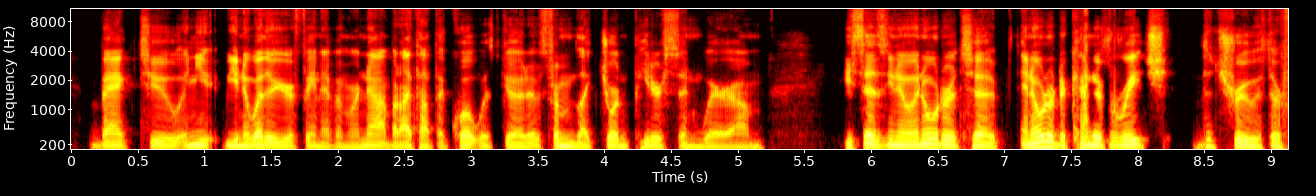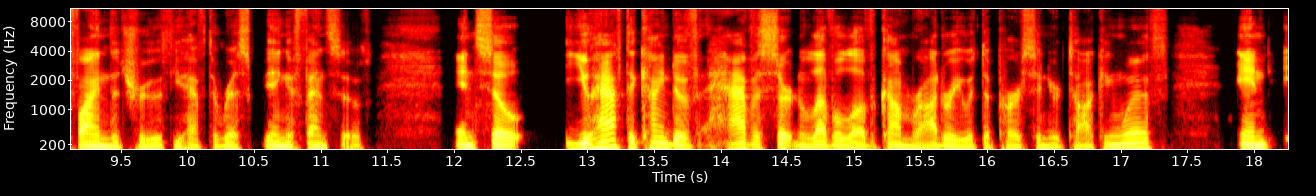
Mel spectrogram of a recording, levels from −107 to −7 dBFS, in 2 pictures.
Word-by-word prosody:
back 90 -1 -2
to 85 -3 -4
and 90 - -2
you 100 - 0
you 90 - +1
know, 85 - 0
whether 95 -3 +3
you're 80 -1 0
a - - -10
fan 85 - -7
of 75 0 -9
him 75 0 -9
or 75 - -7
not, 85 0 -2
but - - -4
I - - +3
thought - - -5
the - - -9
quote - - -2
was 75 0 -8
good. 80 -2 -2
It - - -2
was 85 - -9
from, 85 -2 0
like, 80 0 -5
Jordan 90 -5 -2
Peterson 85 -6 -5
where, 75 -1 -5
um, 75 - -10 0.6
he - - -1
says, 100 -5 +3
"You 100 - +2
know, 95 -1 +4
in 100 - +3
order 105 -3 +4
to 80 -1 +1 0.2
in 100 +1 +3
order 130 +2 +7
to - - 0
kind 95 - +3
of 95 - +2
reach 100 +3 +2 0.2
the 155 - -5
truth 85 -9 0
or 85 - +1
find 85 -4 +4
the 80 - -1
truth, 85 -1 -4
you 85 - -4
have 85 -3 -5
to 80 - -8
risk 85 0 -3
being 85 -2 +2
offensive," 80 0 -3 0.7
and 95 -2 +4
so 95 -4 +4 0.3
you 110 0 +5
have 140 +5 +6
to 125 - +1
kind 125 -5 0
of 90 -4 +1
have - - 0
a - - -1
certain 85 - 0
level 90 -1 +1
of 80 +1 -2
camaraderie 80 -2 -1
with 80 -1 -5
the - - -6
person 80 0 -5
you're - - -5
talking 95 +5 -3
with 115 +1 0 0.6
and 100 0 +6
85 Hz, 245 wpm, -26 LUFS, 80-100 Hz, 0.7 s, order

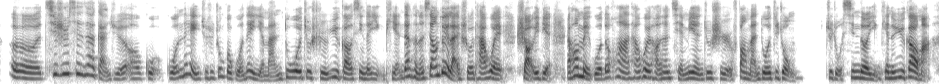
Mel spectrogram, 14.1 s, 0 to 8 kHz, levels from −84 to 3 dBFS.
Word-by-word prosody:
呃， 215 -7 0
其 360 - -2
实 370 +2 +2
现 375 -2 -1
在 330 -1 -1
感 295 - -5
觉， 185 +1 -5
呃， 200 -1 -6
国 195 0 -6
国 210 0 -2
内， 290 - 0
就 215 +3 -10
是 220 - -8
中 275 +3 -7
国 215 - -1
国 155 -6 -5
内 230 +4 0
也 170 -6 -4
蛮 160 +3 -6
多 240 +1 +3
就 230 0 -2
是 205 -3 -2
预 250 +1 -3
告 200 -4 +1
性 195 +2 -2
的 180 - -1
影 185 -2 -8
片。 200 -3 -5
但 275 0 +2
可 240 - 0
能 205 0 -1
相 300 +8 +3
对 420 - +6
来 - - +4
说 205 -2 -2
它 200 -1 +2
会 195 -7 +2 0.2
少 - - +4
一 205 - +4
点。 205 - 0 0.2
然 215 - 0
后 300 - +4
美 260 -10 +5
国 185 +1 +1
的 230 +5 -2
话， 230 -5 -2
它 220 +1 -4
会 250 -3 +3
好 205 -6 -3
像 215 +2 -1
前 215 -6 -5
面 200 -2 +2
就 210 +4 -3
是 195 -3 -3
放 210 - -2
蛮 190 - -2
多 205 0 +3
这 220 +2 -4
种 220 - -2 0.3
这 225 - -4
种 195 - -4
新 230 -1 -1
的 205 -4 +6
影 185 +2 -6
片 220 +1 -1
的 - - +3
预 235 +1 0
告 255 +2 +7
嘛。 - - +1
215 Hz, 295 characters per minute, -25 LUFS, 195-240 Hz, 0.3 s, 告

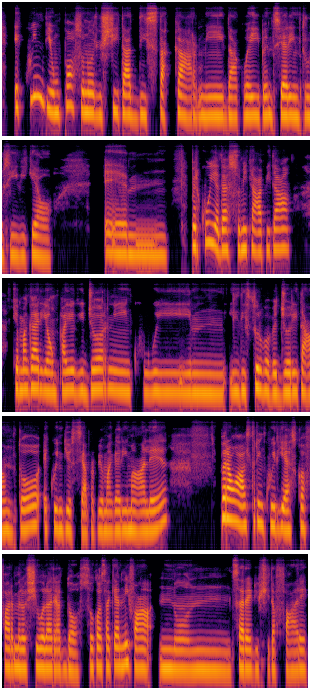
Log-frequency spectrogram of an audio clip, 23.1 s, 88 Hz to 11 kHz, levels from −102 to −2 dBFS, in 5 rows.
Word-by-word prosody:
e 245 -1 -1
quindi 335 -7 +1
un 205 -2 0
po' 270 +3 +1
sono 210 -3 +2
riuscita 195 +2 +1
a - - +5
distaccarmi 180 0 -1
da 175 0 -2
quei 180 0 0
pensieri 180 0 +2
intrusivi 175 -1 -4
che 175 +2 0
ho, 160 -2 -5 0.8
ehm, 175 - -2 0.4
per 240 -2 +3
cui 280 -3 +1
adesso 215 0 +1
mi 220 0 +2
capita 220 +1 -1 0.5
che 205 - 0
magari 200 -1 +2
ho 180 - +2
un 175 - -3
paio 195 0 +1
di 185 0 -4
giorni 200 0 0
in 180 -1 -3
cui, 180 0 -4
ehm, 175 -1 -2
il 185 0 -4
disturbo 190 +1 +1
peggiori 180 +1 0
tanto 185 +5 0
e 190 - -5
quindi 185 -2 -2
io 180 - +1
stia - - -3
proprio 175 +1 -4
magari 175 +1 -1
male, 175 +7 +1 0.8
però 275 -2 +10
ho - - +6
altri 220 +2 +4
in 225 - +1
cui 215 - 0
riesco 190 0 +1
a - - 0
farmelo 180 -1 +1
scivolare 180 -1 +2
addosso, 170 +1 -3
cosa 185 0 +1
che 185 - -2
anni 195 +3 +2
fa 180 -3 +2
non 170 -1 -2
sarei 175 +1 +3
riuscita 165 0 -5
a - - -8
fare. 165 +1 -4
180 Hz, 155 wpm, -27 LUFS, 175-200 Hz, 0.8 s, però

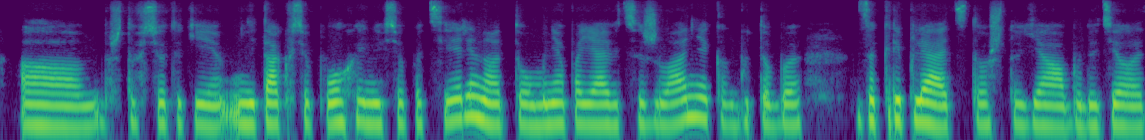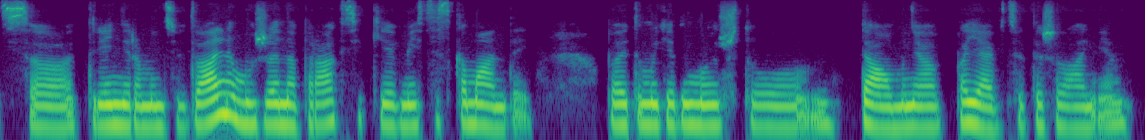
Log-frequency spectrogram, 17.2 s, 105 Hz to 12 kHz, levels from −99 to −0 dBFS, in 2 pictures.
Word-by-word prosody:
ам, 170 -1 0
что 190 - -11
всё-таки 180 -1 -2
не 185 +2 +2
так 180 0 +2
всё 185 - -6
плохо 190 +2 +1
и - - +3
не 185 0 +3
всё 185 0 -5
потеряно, 195 +1 +2
то 180 - -1
у 175 - 0
меня 180 +1 +3
появится 180 0 -1
желание 190 +5 +1
как 180 -4 -9
будто 175 +1 -5
бы 180 +1 -3 0.4
закреплять 200 -5 +3
то, 180 -1 -3
что 180 - -10
я 175 -1 0
буду 170 0 -2
делать 165 -1 -1
с, - - -4
э, 165 -1 -2
тренером 175 -2 +3
индивидуальным 180 +8 +3
уже 180 0 +2
на 180 -1 +4
практике 180 +2 -4
вместе 175 +3 -3
с - - -11
командой. 180 +2 -1 0.6
Поэтому 180 0 +2
я 180 - +1
думаю, 175 -1 +3
что, 170 +1 -5
м, 185 -4 -5 0.2
да, 175 -4 +4
у 160 - 0
меня 165 0 +1
появится 170 -4 +1
это 175 - -6
желание. 160 - -4
180 Hz, 160 wpm, -23 LUFS, 170-185 Hz, 0.6 s, на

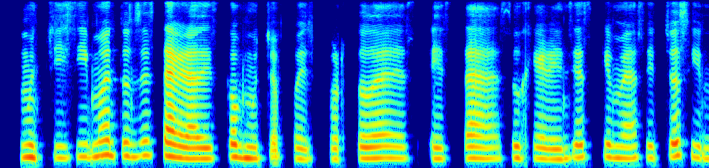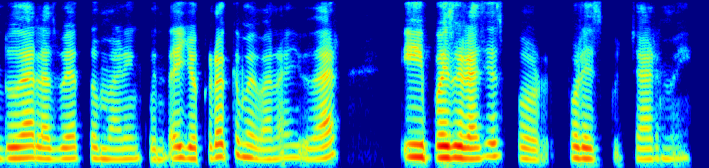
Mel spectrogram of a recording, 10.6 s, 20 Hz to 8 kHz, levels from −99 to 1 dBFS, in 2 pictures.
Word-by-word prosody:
muchísimo. 215 +2 -3
Entonces, 245 0 -3
te 240 - +3
agradezco 190 0 +2
mucho 200 -1 -2
pues, 185 0 -9
por 185 -1 -10
toda 200 +1 -1
es 195 0 -13
estas 195 0 -5
sugerencias 200 +1 -4
que 220 - -4
me 200 -1 -3
has 210 +2 -8
hecho, 230 +3 -2
sin 205 -5 -10
duda 200 +1 +4
las 190 -2 -2
voy 190 +1 -1
a 195 - -3
tomar 185 -2 -6
en 190 +1 -8
cuenta, 185 +1 -6
y 205 - +4
yo 190 -1 +2
creo 220 +2 +1
que 250 - -6
me 210 -3 -1
van 180 0 -8
a 205 - -10
ayudar, 210 +3 -4 0.4
y 220 -1 +7
pues, 210 0 +10
gracias 205 +4 +6
por 185 -3 -6
por 200 -2 +1
escucharme. 185 +1 -6
200 Hz, 210 wpm, -22 LUFS, 190-215 Hz, 0.4 s, pues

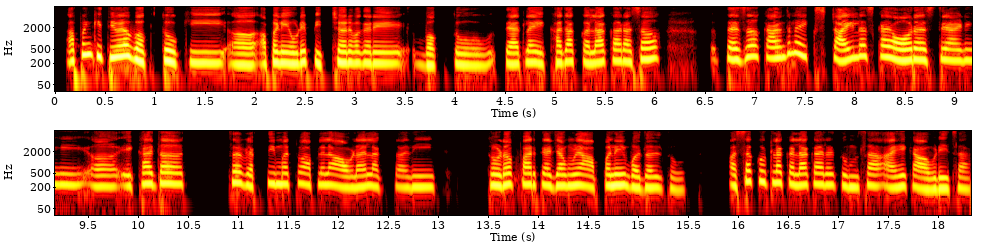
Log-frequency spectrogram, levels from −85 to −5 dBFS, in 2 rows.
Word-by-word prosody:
आपण 355 +10 +5
किती 300 -1 +5
वेळा 325 +2 +9
बघतो, 240 -3 +5
की 215 -1 -1 0.3
अ, - - -9 0.3
आपण 210 +2 +2
एवढे 205 +1 +4
पिक्चर 210 +2 +2
वगैरे 205 -1 +1 0.4
बघतो 185 +1 -2 0.4
त्यातला 195 +2 0
एखादा 210 +2 -1
कलाकार 220 +3 0
असं, 260 +5 +2 0.6
त्याचं 260 +4 +1
काय 280 - 0
म्हणतात 300 +7 +1
ना 390 - +3
एक 320 -4 -1
स्टाईलच 285 +5 0
काही 310 -1 +3
और 250 -1 +6
असते 255 +2 -2
आणि 240 -1 -3
अ, 215 -1 -4 0.2
एखाद्याचं 255 +2 -2
व्यक्तिमत्त्व 250 +3 -4
आपल्याला 240 0 -4
आवडायला 205 0 -2
लागतं 210 -1 -8
आणि 205 +1 -5 0.6
थोडंफार 245 +1 +1
त्याच्यामुळे 230 0 0
आपणही 230 +2 0
बदलतो. 195 -3 -4 0.5
असा 230 +6 -1
कुठला 280 -2 -1
कलाकार 245 0 -1
आहे 235 - -3
तुमचा 220 +1 -3
आहे 205 +1 -2
का 210 - -3
आवडीचा? 185 +1 -2
230 Hz, 145 wpm, -24 LUFS, 210-255 Hz, 0.6 s, वेळा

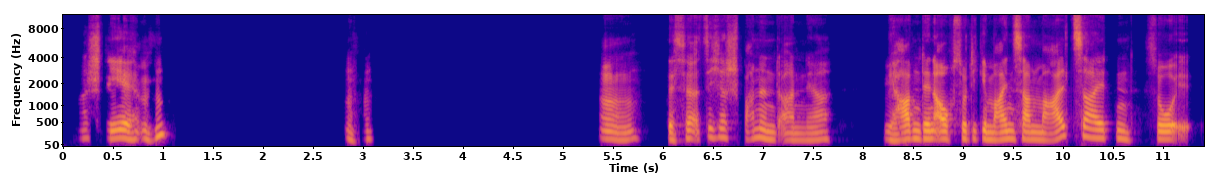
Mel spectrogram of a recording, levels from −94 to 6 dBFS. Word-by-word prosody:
Verstehe. 155 -1 0
Mhm. 200 - -5 1.8
Mhm. - - -13 2.3
Mhm. 145 0 -3 0.3
Das 140 +1 -2
hört 155 - -1
sich 175 -1 -6
ja 175 - -3
spannend 155 -3 -3
an, 125 -1 -5
ja. 135 +3 -7 0.5
Wie 135 -4 -4
haben 150 +3 +4
denn 150 0 +4
auch 145 0 +6
so 155 - 0
die 150 -1 -10
gemeinsamen 140 0 +3
Mahlzeiten 160 +1 +1
so, 145 -1 +2
äh, 380 - -7
150 Hz, 110 wpm, -22 LUFS, 140-160 Hz, 2.3 s, auch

